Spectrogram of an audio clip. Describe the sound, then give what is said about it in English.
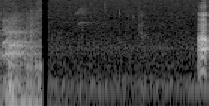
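A female dog barks loudly and sharply at a passerby walking past the house, a burst at the start, then a quiet pause before one more short bark near the end. “Anyway, that's why we've never missed a delivery since we've got that dog.”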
